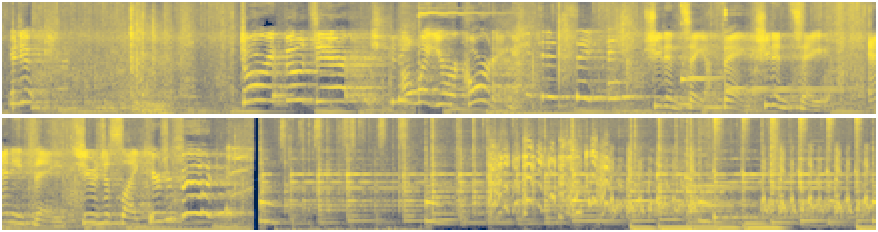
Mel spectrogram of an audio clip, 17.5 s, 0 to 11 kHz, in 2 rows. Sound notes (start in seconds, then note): 1.2 door closes; 11.4 upbeat mellow music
